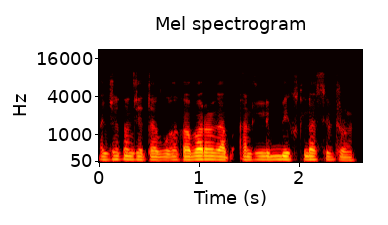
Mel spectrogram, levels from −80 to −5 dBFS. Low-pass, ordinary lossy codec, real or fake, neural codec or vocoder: 9.9 kHz; Opus, 16 kbps; fake; vocoder, 44.1 kHz, 128 mel bands, Pupu-Vocoder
